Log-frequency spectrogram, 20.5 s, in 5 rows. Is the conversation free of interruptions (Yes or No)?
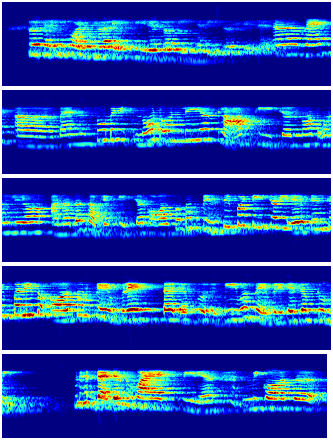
Yes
